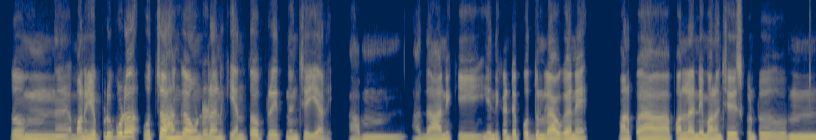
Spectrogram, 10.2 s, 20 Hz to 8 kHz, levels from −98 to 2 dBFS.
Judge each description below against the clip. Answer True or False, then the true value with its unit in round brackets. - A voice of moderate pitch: True (165 Hz)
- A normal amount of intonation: True (3.4 semitones)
